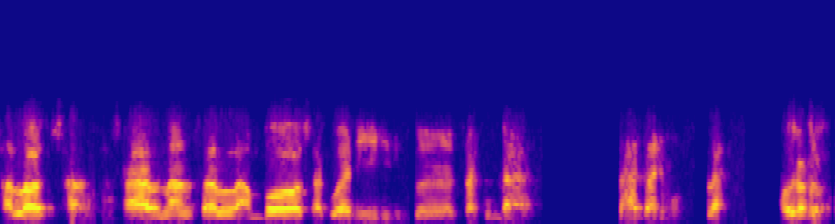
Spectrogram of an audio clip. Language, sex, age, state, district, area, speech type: Odia, female, 60+, Odisha, Sundergarh, rural, conversation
